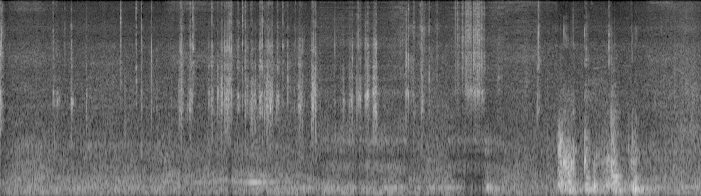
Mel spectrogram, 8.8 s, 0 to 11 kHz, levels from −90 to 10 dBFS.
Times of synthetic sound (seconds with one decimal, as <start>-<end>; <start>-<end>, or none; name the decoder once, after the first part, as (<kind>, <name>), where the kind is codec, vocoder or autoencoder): 4.0-5.1 (codec, SNAC); 5.6-6.3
